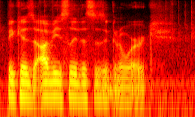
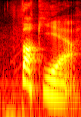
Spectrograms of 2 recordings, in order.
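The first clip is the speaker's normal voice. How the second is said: a real burst of loud hype; big excited yell of triumph; 9 dB louder than usual. Real, not acted. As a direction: shout it out, suddenly pumped. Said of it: "Had to get a little bit hype there".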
